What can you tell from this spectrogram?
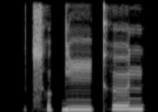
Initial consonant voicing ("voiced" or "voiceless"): voiceless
